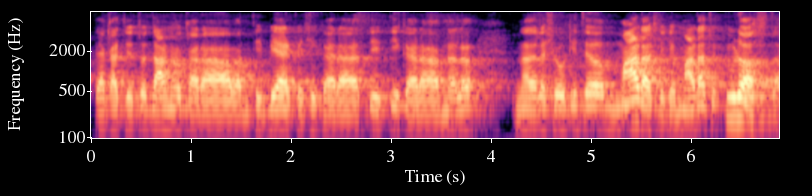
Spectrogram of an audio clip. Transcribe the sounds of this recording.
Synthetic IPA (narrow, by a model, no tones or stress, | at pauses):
t̪jakat̪et͡sod̪aɽ̃okəɾaʋant̪ibjaɾk̪əɕiːkəɾat̪et̪ikəɾanala | nat̪alaɕewʈiːt͡s̪emaɽaslekemaɽat͡səpiɽoast̪a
